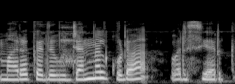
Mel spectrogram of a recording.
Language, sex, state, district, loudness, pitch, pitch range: Tamil, female, Tamil Nadu, Kanyakumari, -15 LUFS, 230 Hz, 220-235 Hz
